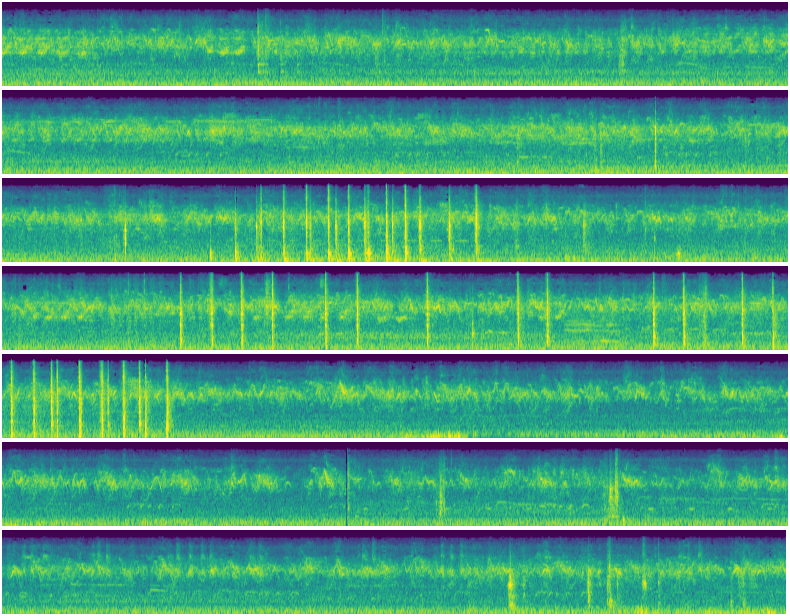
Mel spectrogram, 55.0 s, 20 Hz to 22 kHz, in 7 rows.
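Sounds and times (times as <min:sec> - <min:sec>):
birds chirping: 0:00.0 - 0:55.0
sharp knocks of hand tool: 0:17.8 - 0:20.6, 0:25.3 - 0:29.2, 0:30.0 - 0:33.2.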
